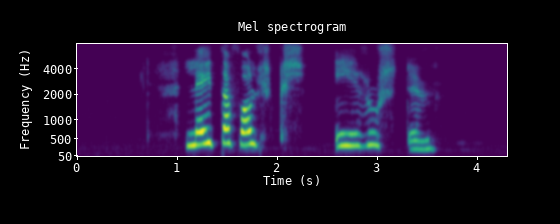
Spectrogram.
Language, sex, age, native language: Icelandic, female, 18-19, Icelandic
